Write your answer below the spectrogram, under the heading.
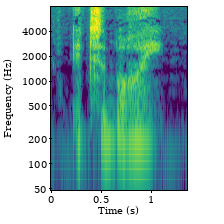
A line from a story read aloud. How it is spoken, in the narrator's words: said Katrina softly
